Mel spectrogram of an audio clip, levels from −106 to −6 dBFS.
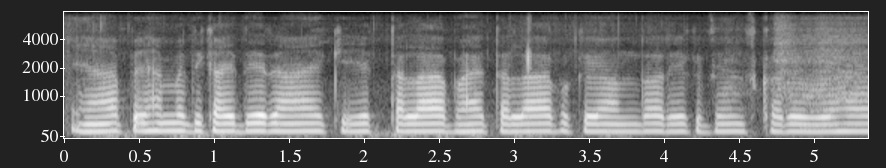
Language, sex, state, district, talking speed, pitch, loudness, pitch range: Hindi, female, Bihar, Bhagalpur, 210 wpm, 180 Hz, -19 LUFS, 175-180 Hz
